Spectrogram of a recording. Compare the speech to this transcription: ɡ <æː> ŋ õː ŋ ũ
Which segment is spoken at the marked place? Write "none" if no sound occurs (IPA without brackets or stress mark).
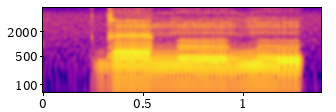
œː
